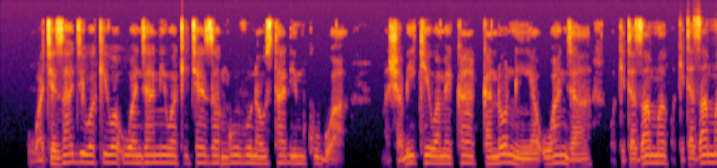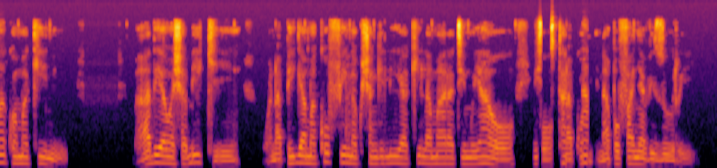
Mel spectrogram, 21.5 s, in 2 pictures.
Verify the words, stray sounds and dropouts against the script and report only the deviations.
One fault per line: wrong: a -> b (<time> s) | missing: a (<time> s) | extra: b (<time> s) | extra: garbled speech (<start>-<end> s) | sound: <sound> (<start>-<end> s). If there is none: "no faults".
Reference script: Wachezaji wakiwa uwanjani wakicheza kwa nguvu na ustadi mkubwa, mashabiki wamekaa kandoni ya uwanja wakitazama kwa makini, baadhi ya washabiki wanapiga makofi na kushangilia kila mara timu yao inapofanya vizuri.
missing: kwa (3.3 s)
extra: wakitazama (10.1 s)
extra: garbled speech (18.8-19.6 s)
